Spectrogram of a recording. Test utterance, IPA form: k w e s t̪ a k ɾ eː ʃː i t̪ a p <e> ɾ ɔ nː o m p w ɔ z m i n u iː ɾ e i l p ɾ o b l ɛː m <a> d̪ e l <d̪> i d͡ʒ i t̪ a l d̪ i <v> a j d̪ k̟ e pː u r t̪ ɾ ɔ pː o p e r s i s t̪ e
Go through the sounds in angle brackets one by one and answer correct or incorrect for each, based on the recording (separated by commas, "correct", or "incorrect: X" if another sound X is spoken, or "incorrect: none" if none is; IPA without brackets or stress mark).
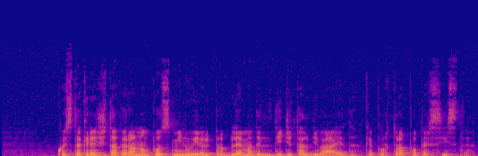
correct, correct, correct, correct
